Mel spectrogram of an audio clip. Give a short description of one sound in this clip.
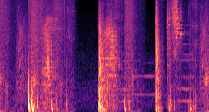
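A bow twangs as an arrow is shot.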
